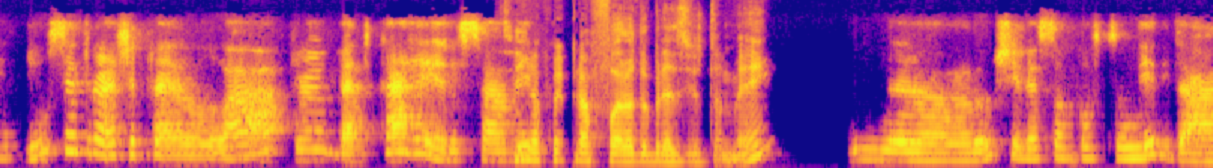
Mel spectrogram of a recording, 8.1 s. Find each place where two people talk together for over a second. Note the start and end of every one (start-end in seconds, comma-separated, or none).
none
